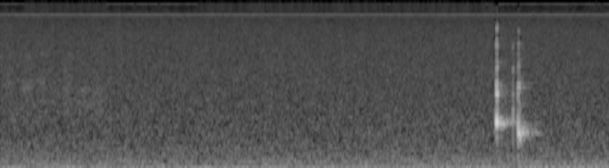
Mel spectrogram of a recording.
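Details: One-week-old baby with hiccups while falling asleep: quiet room, then two quick, sharp hiccup sounds close together.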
